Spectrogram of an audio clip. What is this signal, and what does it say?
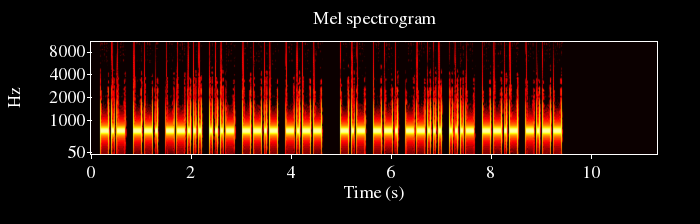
Morse code, heard as a keyed tone, about 22 wpm, 700 Hz. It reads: KG7VQY KG7VQY
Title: USA Call Signs Repeated 3x 22wpm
